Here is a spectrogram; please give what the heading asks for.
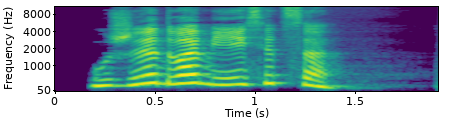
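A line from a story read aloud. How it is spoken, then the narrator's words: Man's shaky reply. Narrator (Russian): подрагивающим голосом ответил мужик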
